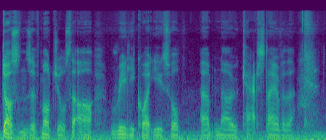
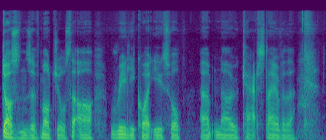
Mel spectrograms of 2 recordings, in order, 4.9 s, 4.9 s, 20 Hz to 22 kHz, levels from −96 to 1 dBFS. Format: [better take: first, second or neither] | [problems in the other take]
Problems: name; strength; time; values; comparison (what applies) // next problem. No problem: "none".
second | low rumble; faint; throughout; 20 dB below the speech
